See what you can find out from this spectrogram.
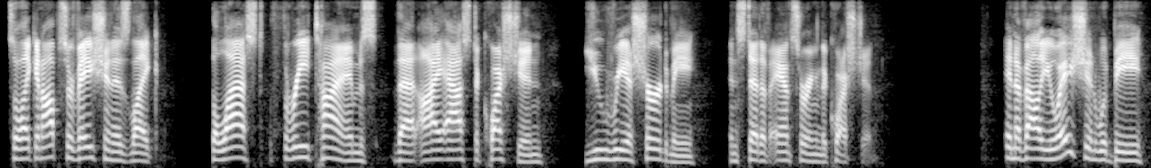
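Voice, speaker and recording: A young man speaking with a slightly high voice, recorded dry and close with no room sound. He explains things to his viewers in a loose, rambling way. He keeps restarting and fills his sentences with "like.". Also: a bit bright, dry recording. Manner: rambling, filler-heavy, reflective explaining. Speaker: Dota coach and streamer. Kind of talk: casual chat to stream viewers.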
